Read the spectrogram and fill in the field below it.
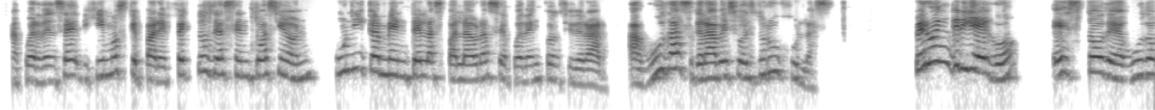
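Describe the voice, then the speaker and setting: A woman's voice: fairly high pitch, lo-fi sound. A woman teaching Ancient Greek grammar, explaining patiently step by step and quizzing her students. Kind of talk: online grammar lesson.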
